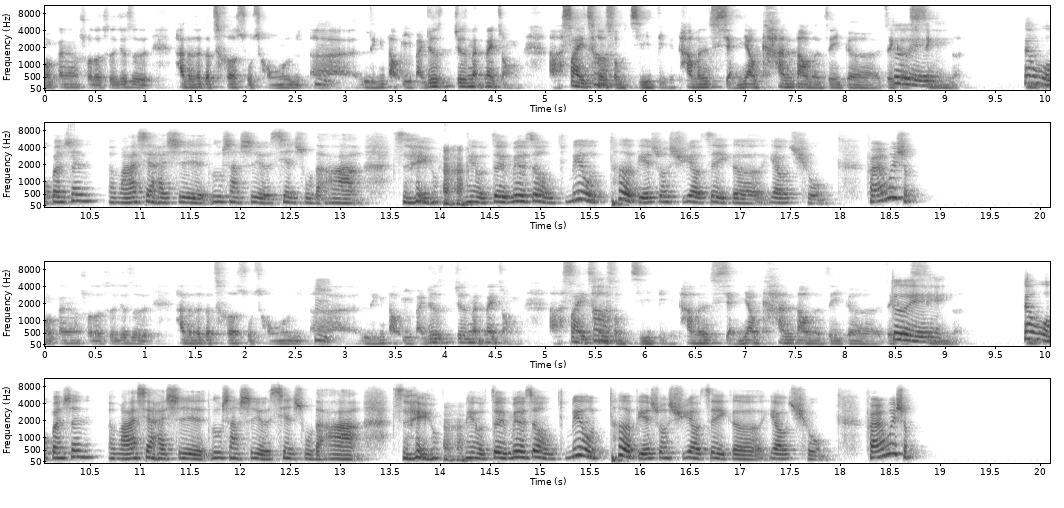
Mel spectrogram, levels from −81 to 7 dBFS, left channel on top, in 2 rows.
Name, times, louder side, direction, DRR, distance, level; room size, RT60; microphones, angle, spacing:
voice 1, 0.0-9.1 9.8-10.1 14.0-14.3, left 5 dB, 60° left, 0.4 m, -27 dB
voice 2, 8.5-9.0 9.8-18.7, right 3 dB, 70° right, 0.6 m, -21 dB
4.1 x 3.3 x 3.0 m
head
